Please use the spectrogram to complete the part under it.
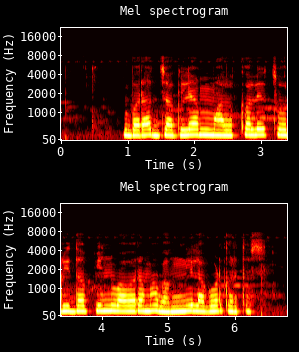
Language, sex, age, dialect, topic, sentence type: Marathi, male, 25-30, Northern Konkan, agriculture, statement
